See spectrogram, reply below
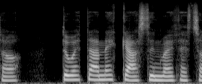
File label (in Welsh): "neges" Welsh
